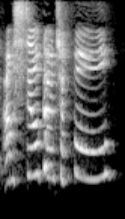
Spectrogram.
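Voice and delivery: high, loud playful wail; mock fear. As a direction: wail it in play fright. Welsh cake fears falling.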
